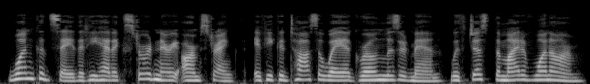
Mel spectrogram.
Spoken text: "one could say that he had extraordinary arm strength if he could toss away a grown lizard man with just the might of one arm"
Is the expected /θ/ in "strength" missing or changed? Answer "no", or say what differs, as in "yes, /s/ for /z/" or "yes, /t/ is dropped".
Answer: no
